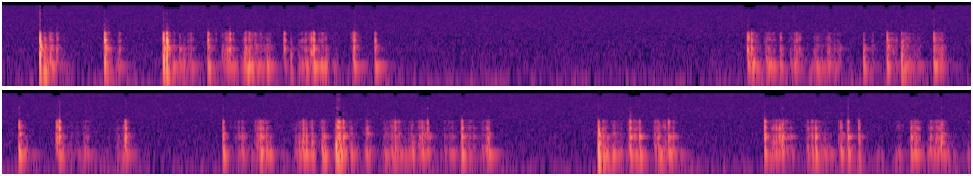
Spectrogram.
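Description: Metal tweezers rapidly tap and scrape the top and left side of a hollow spherical steel mesh microphone grille. The result is quick bursts of close, muffled ticking with a deep, thuddy low end and little brightness, separated by brief pauses. A longer gap falls about two seconds in.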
